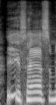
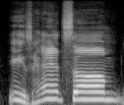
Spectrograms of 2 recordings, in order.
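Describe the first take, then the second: First: Said in the usual way. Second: Slow, stretched He's handsome with weight on handsome; drawn-out praise. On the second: Shown as a demonstration. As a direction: linger on handsome, savouring it. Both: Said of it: "I ain't handsome".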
